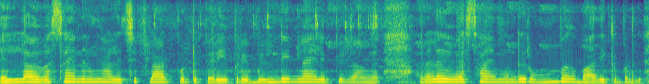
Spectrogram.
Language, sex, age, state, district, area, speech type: Tamil, female, 18-30, Tamil Nadu, Nagapattinam, rural, spontaneous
